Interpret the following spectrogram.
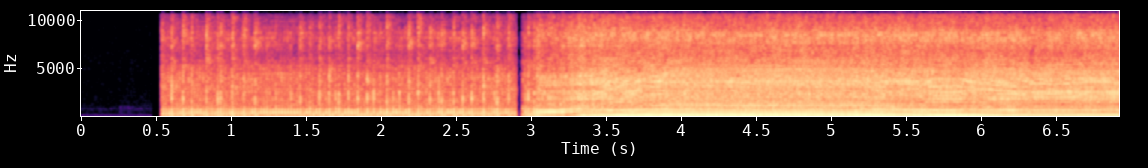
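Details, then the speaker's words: Echo 590 chainsaw with used 620 cylinder, muffler mod, timing advance key and swapped carb fuel nozzle, at full throttle after dyno: crisp high steady two-stroke scream climbing quickly then holding even pitch, no four-stroking; healthy. "all right so we got this fresh off the dyno I said it has a nice healthy exhaust note to it now not too crazy"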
